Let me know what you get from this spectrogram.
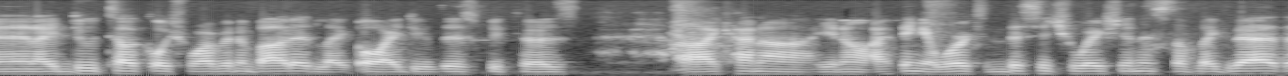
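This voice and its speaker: In a Philippine accent, a man speaks with a fairly low pitch. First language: Bisaya. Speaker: amateur boxer. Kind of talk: casual interview. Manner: hesitant, many fillers.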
